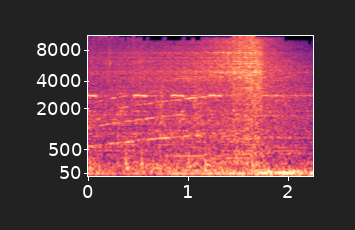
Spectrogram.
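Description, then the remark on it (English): Dense city traffic rumbles steadily while a faint emergency siren wails through the noise, its tone held fairly level, with no voices. “Sirens are the soundtrack of the city, and many of those sirens are people in need.”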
